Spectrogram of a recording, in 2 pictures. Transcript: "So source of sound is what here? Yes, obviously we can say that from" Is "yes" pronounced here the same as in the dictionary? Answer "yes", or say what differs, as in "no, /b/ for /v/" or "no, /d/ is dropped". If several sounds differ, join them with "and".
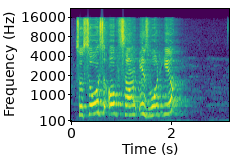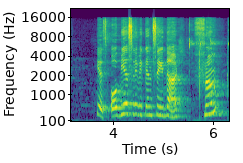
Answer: yes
